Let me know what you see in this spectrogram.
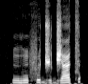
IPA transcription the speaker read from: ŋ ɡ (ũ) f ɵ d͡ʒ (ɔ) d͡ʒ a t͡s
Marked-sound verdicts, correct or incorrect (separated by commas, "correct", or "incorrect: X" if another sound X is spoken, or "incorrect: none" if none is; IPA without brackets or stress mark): correct, incorrect: ɵ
